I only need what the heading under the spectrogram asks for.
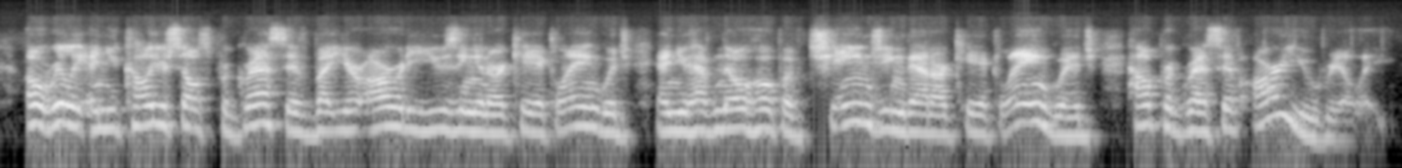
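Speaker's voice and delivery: scornful, needling, mocking sarcastic tone. Acting out an exchange about the Guardian's death, the speaker replies: retelling a sarcastic reply. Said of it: "So so it's sarcastically".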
